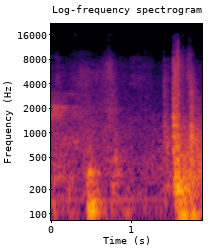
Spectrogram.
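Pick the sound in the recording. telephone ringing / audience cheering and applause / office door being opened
office door being opened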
